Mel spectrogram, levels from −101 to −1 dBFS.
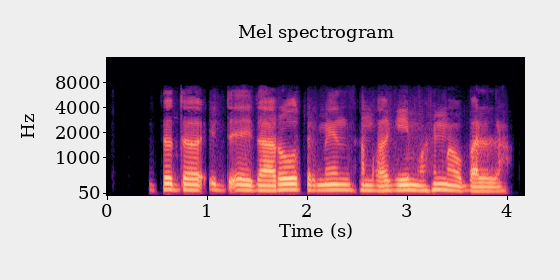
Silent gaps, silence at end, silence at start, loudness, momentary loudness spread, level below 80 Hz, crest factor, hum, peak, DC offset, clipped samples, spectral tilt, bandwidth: none; 0.15 s; 0.4 s; -14 LUFS; 6 LU; -54 dBFS; 14 dB; none; 0 dBFS; under 0.1%; under 0.1%; -9 dB/octave; 6.8 kHz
